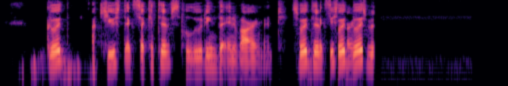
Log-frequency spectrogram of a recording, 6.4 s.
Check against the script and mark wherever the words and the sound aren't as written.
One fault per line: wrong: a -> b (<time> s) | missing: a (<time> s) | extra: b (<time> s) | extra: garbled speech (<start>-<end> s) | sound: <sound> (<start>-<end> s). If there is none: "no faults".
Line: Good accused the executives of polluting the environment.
missing: of (2.2 s)
extra: garbled speech (3.6-4.7 s)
